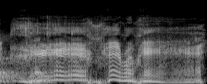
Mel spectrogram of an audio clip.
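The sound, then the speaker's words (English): A crunchy, compressed grunt from a character in the video game Soul Calibur: a gruff, strained vocal effort lasting about two seconds, loud and lo-fi, with a gritty, distorted edge and a sudden cutoff. “but any multimedia stuff is going to get compressed. Yeah, it gets dinged. So when you hear it, it just sounds a little crunchy.”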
